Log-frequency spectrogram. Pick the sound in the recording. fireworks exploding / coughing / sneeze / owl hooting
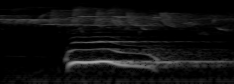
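owl hooting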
